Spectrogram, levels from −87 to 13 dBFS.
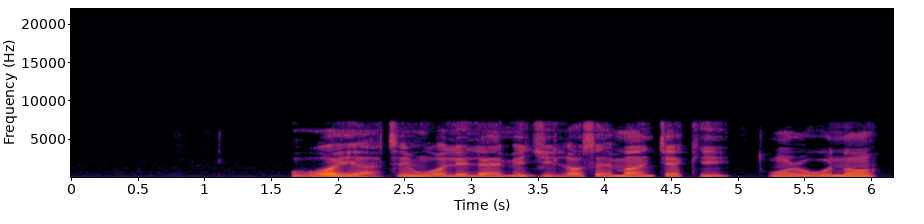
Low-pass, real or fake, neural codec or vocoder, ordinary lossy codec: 7.2 kHz; real; none; none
